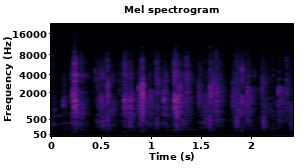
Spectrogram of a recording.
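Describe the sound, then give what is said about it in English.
A group claps for the Lord Jesus together in a steady, fairly quick rhythm, the overlapping hand claps blending into a brisk, lively patter with no voices heard over it. “Clap for the Lord Jesus.”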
